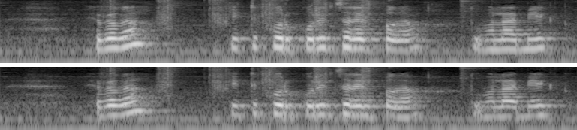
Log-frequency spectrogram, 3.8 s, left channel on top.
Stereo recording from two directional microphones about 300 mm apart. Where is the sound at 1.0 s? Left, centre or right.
Centre.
